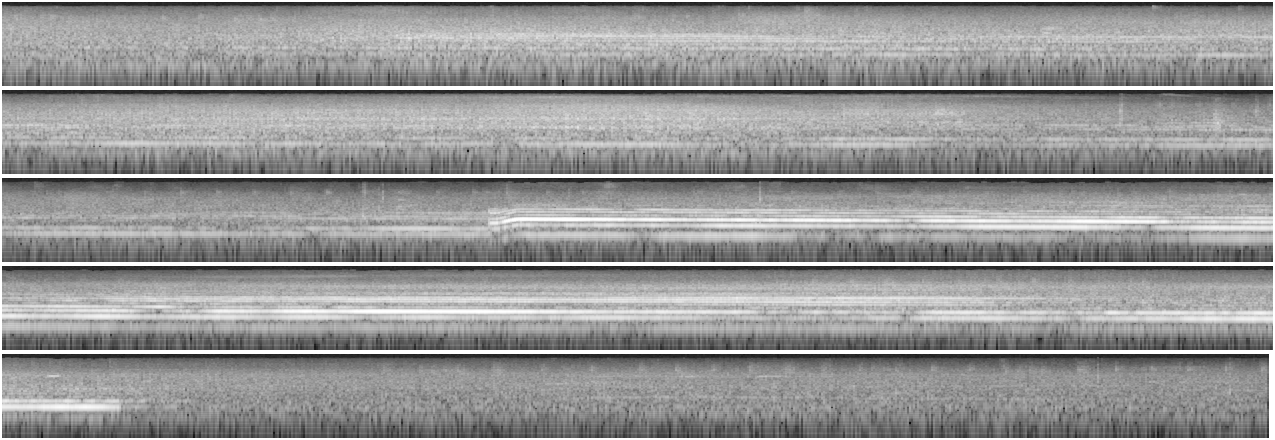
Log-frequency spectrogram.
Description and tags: firetruck horn nyc slow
